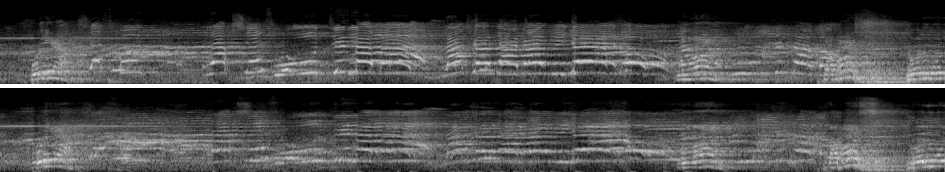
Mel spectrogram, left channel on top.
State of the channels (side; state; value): both; normal; correlation 0.35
